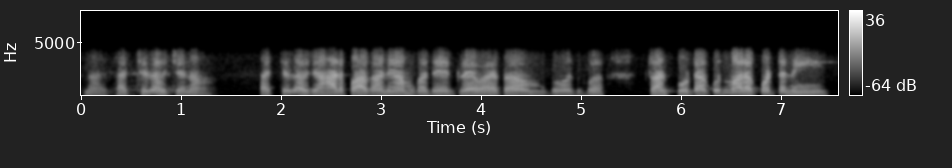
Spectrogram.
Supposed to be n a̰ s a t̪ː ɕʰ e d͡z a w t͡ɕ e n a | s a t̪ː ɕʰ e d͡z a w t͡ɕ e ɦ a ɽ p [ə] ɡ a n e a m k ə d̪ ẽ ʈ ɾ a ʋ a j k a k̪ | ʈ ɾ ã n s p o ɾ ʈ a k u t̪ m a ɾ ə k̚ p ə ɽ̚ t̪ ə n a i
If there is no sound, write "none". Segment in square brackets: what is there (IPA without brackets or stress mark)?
a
